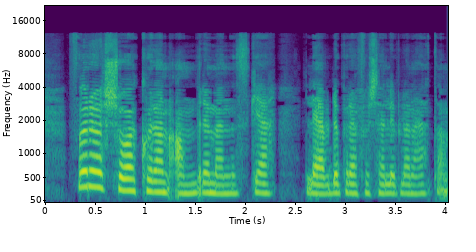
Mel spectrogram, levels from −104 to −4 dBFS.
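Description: HE-AAC compression damage runs throughout this speech clip and is plainly audible. Nothing reaches above 12.3 kHz, and the treble sounds synthesised rather than recorded, likely from spectral band replication copying lower bands upward at a rate that fits roughly 16 kbps.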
